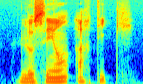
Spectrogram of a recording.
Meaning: Arctic Ocean (the smallest of the five oceans of the Earth, on and around the North Pole, bordered by the three continents of Asia, Europe and North America)
- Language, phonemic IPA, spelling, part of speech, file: French, /ɔ.se.ɑ̃ aʁk.tik/, océan Arctique, proper noun, Fr-océan-Arctique.ogg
